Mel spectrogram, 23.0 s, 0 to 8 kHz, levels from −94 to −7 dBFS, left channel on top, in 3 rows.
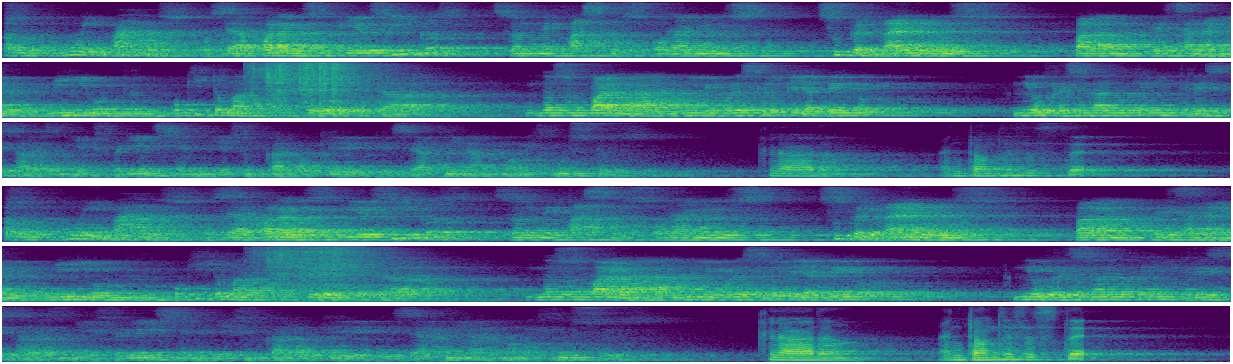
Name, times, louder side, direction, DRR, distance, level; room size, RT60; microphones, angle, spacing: voice 1, 0.0-2.8 3.1-4.7 5.1-6.2 6.7-9.3 9.6-10.3 10.9-13.1 14.0-19.2, left 1 dB, 85° left, -2 dB, 1.7 m, -26 dB
sound 1, 9.2-9.9, left 6 dB, 65° left, 1.1 m, -32 dB
voice 2, 20.1-20.7 21.2-22.1, right 6 dB, 80° right, 16 dB, 0.4 m, -26 dB
15.0 x 7.7 x 5.1 m, 2.1 s
head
